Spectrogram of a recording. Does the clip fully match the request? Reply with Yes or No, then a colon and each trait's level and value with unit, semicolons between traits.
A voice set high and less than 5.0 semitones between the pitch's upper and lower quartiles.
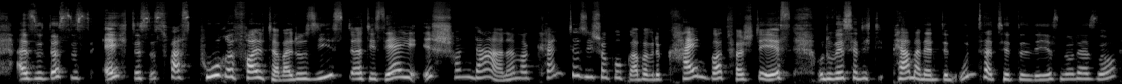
No: very high, 275 Hz; average, 5.3 semitones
